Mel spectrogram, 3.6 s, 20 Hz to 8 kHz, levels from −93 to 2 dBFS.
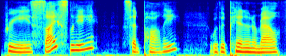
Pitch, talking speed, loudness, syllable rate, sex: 200 Hz, 165 wpm, -18 LUFS, 4.5 syllables/s, female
